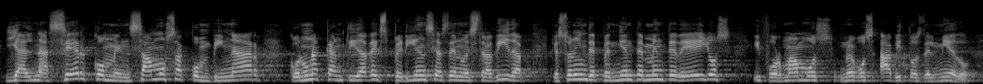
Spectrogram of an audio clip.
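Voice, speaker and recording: A male pastor preaching with a high voice and dramatic swings between loud passages and hushed ones. The sermon rings out in a church hall, and a long reverb trails after every phrase. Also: moderate pace, hardly any pauses.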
